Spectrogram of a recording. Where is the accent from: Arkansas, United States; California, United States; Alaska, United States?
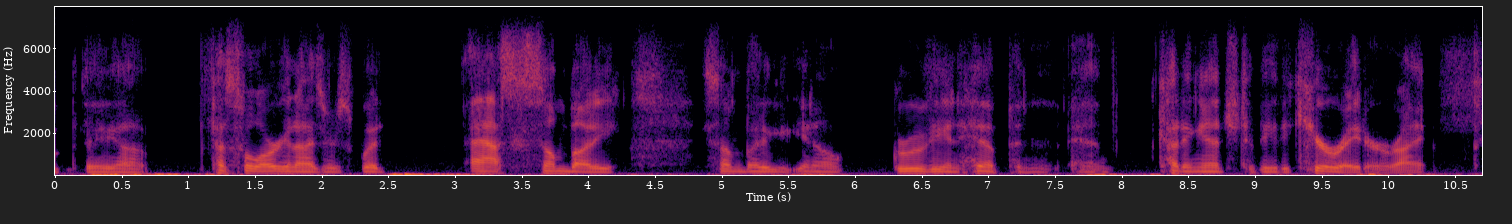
California, United States; Downey; Downey, California is about 15 miles southeast of downtown Los Angeles. And when I was a kid, Downey was it was transitioning from being orange groves and avocado groves and bean fields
